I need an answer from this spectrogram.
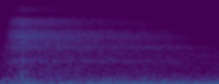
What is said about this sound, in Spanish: Y vamos a cambiar la respiración. Inhala por la nariz.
